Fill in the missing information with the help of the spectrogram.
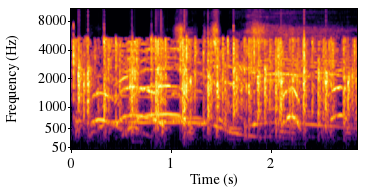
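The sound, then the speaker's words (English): A burst of crowd applause with cheering voices, steady and fairly loud for about three seconds, like a canned applause effect. “Give yourself a round of applause”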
